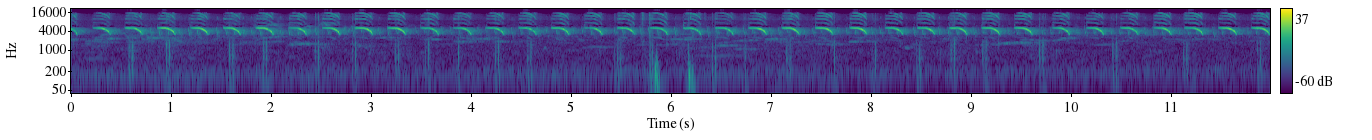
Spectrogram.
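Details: Bar-winged prinia living in a home, giving a long, regular series of piercing high descending notes near three per second, accompanied by occasional knocks and clicks.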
